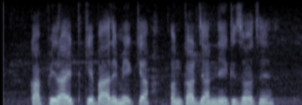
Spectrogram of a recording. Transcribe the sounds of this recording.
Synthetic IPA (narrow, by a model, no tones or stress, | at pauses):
kaːpiɾaːɪʈkebaːɾemẽkjaːfə̃ŋkaːɾd͡ʒaːnːekizɔːɾət̪ɦɛː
